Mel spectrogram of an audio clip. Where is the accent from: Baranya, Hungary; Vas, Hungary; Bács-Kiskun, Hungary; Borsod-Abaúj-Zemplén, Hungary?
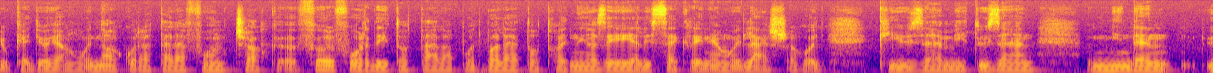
Baranya, Hungary; Pécs; kettő Pesten, egy otthon Pécsen.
